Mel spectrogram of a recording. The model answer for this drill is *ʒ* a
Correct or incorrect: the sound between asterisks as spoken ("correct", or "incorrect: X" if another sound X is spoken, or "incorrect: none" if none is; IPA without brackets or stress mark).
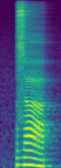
incorrect: z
